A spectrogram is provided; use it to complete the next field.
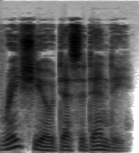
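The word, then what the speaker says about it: ratio decidendi: She snapped when I mispronounced a Latin legal term. It's ratio desendi, not whatever you just said.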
